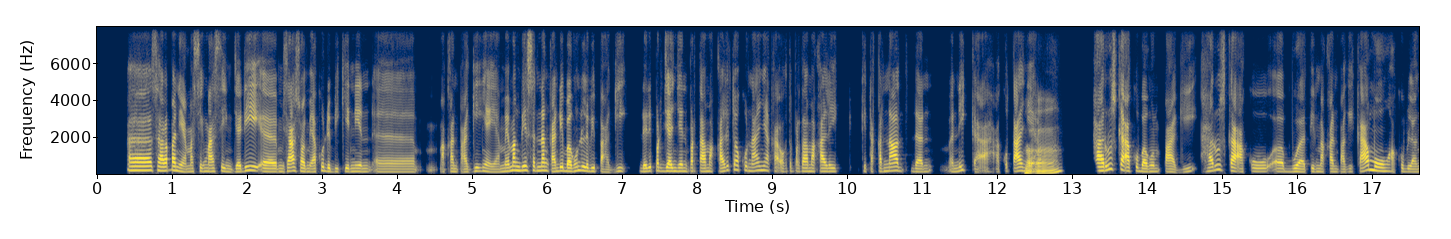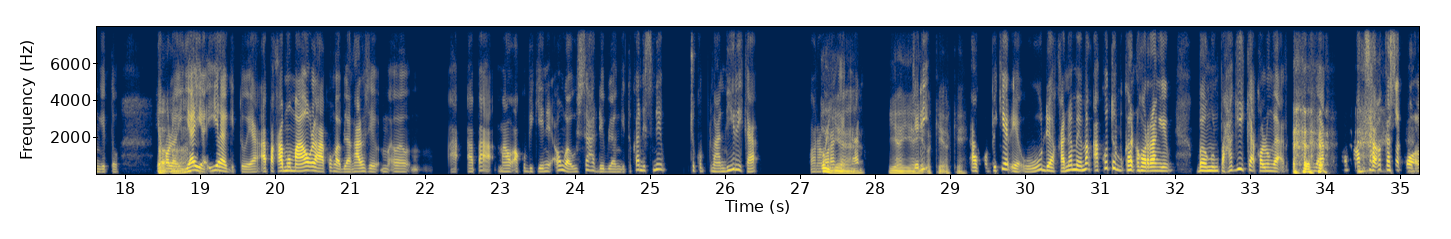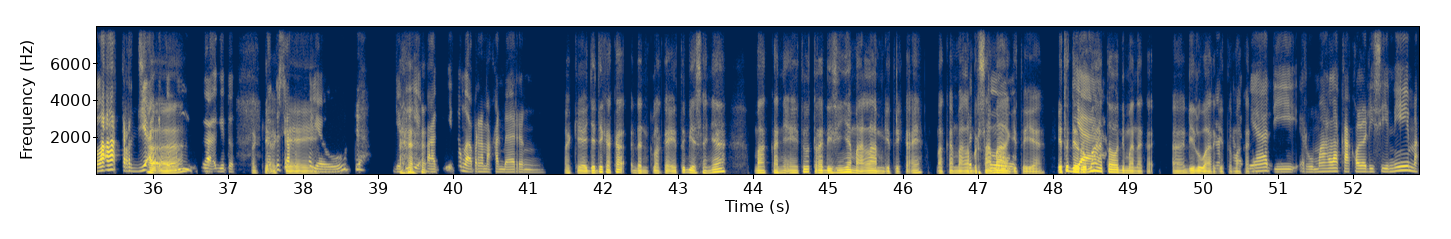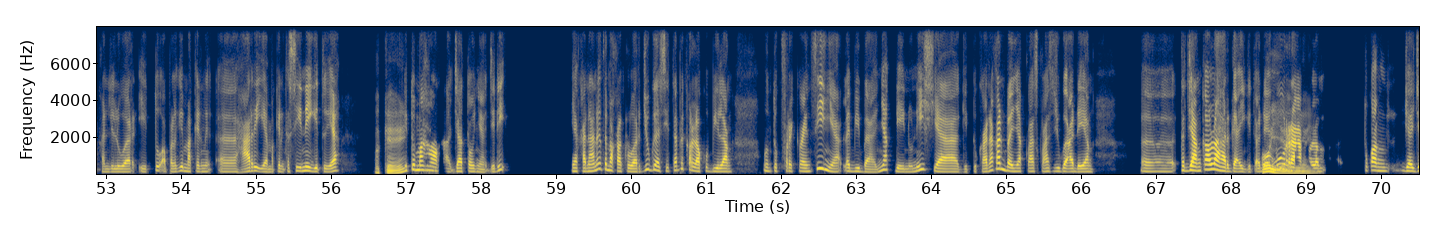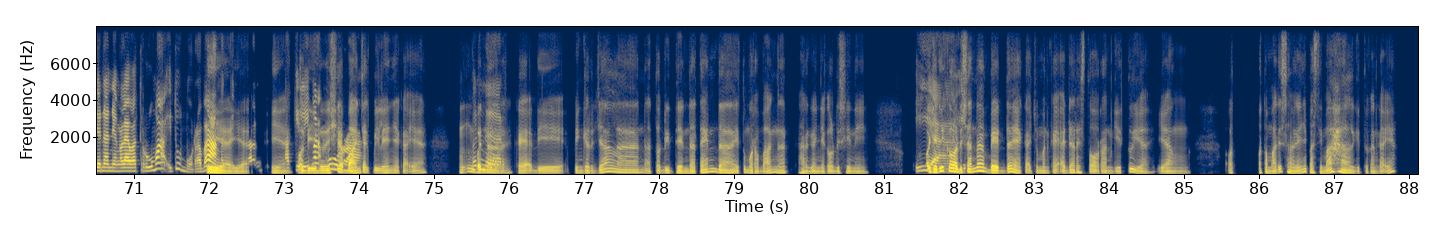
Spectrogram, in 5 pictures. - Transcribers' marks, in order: other background noise; chuckle; chuckle; "kadang-kadang" said as "kanane"
- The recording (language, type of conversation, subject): Indonesian, podcast, Bagaimana tradisi makan bersama keluarga di rumahmu?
